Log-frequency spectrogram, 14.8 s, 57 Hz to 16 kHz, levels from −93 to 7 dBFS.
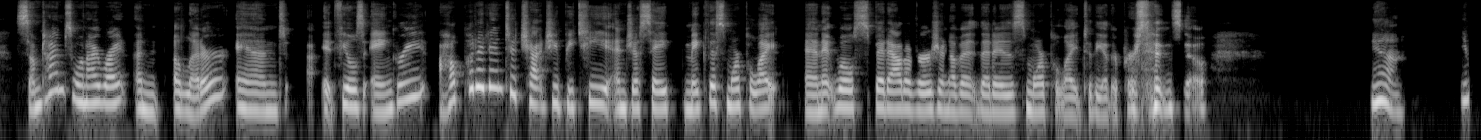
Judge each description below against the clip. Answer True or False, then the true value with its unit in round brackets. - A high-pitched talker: True (210 Hz)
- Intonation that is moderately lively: True (4.5 semitones)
